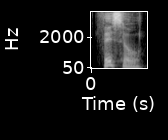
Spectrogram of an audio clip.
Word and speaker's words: thistle: T is silent in words ending TLE, castle, bustle, thistle.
